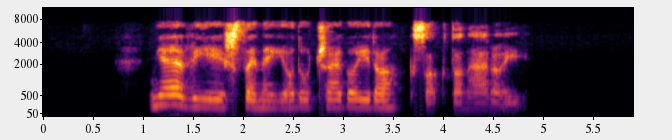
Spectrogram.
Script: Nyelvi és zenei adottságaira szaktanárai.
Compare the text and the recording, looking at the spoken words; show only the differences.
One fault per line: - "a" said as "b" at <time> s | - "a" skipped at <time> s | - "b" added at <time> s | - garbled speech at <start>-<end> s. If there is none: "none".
none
